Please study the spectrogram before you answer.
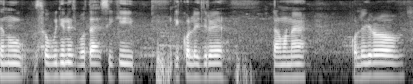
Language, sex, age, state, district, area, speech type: Odia, male, 18-30, Odisha, Balangir, urban, spontaneous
